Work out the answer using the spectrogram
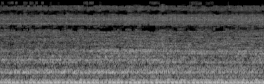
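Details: Vehicle that had a no-crank no-start, started with a used replacement battery: steady, even low rumble at idle with no misses or knocks. Cause was a dead battery; engine healthy.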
